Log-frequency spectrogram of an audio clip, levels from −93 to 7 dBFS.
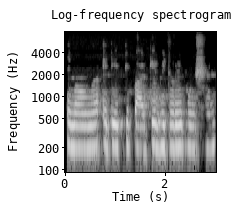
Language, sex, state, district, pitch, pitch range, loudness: Bengali, female, West Bengal, North 24 Parganas, 205 Hz, 200-210 Hz, -16 LUFS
